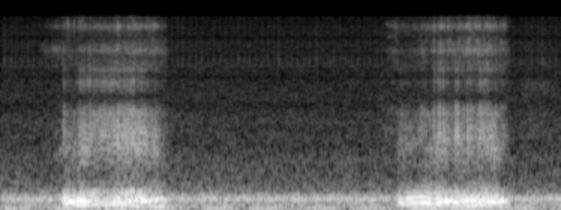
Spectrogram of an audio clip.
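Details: Chihuahua asleep, giving two long, gurgling snores about three seconds apart, each a rough, wavering rasp close to a person's snore, with quiet breathing and a faint constant hum in between.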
